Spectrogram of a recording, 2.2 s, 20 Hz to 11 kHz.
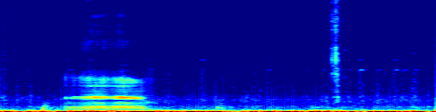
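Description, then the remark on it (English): Steady low rumble of an 18-plate Ford Ranger pickup truck's engine and road noise heard from inside the cab while driving down a forestry track, continuous throughout, with a brief burst of a man's voice near the start. “Hence why episode 1 is called The Truck Cast, because I am currently in the truck. It's a 18-plate Ford Ranger, not mine, company bought.”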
